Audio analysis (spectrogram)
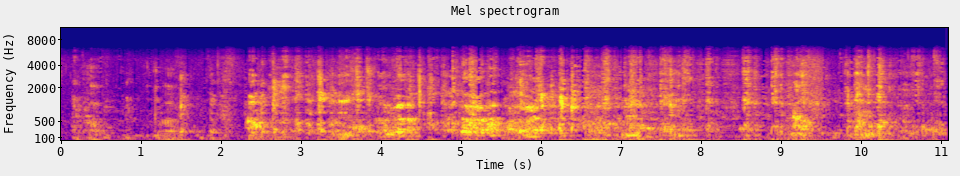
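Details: Pigs at a breeding farm during mating, a large boar with a sow; dense, noisy grunting and snorting runs throughout with a busy, irregular rhythm, louder after the first two seconds, mixed with other farm noise.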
